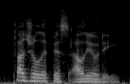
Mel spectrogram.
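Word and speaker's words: Plagiolepis alluaudi: First of all, did I say that right? Is it Plagiolepis aluati? How do you say it? – Plagiolepis aluati. – Okay, good.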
